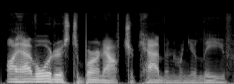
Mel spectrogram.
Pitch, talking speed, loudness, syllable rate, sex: 100 Hz, 280 wpm, -19 LUFS, 6.3 syllables/s, male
